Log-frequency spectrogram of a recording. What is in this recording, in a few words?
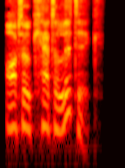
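"autocatalytic", British English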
